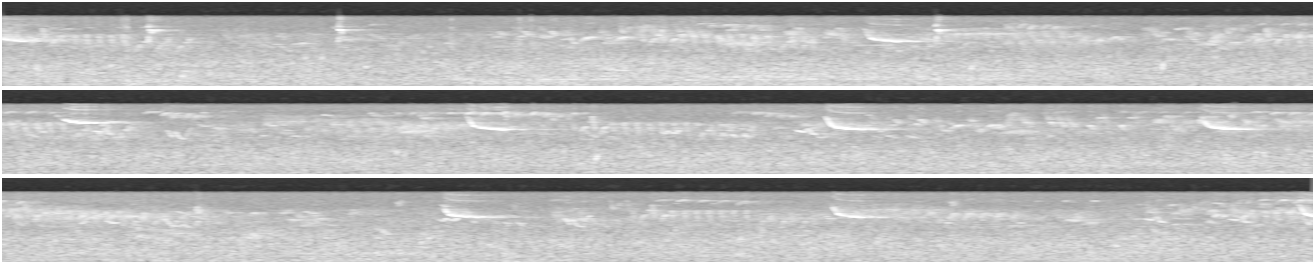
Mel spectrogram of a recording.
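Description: A bird calling a short, high note that falls in pitch, repeated every few seconds, over a steady outdoor background hiss.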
